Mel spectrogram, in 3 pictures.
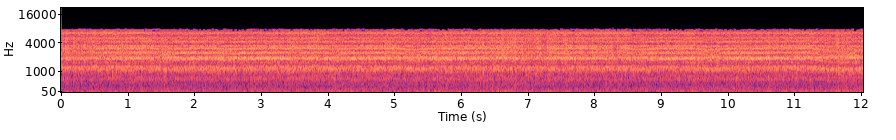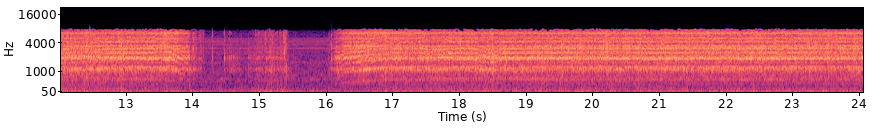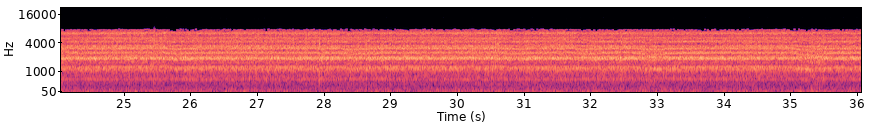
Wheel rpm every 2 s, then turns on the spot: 160, 160, 160, 160, 160, 160, 160, 20, 110, 160, 160, 160, 160, 160, 160, 160, 160, 160.
14-16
